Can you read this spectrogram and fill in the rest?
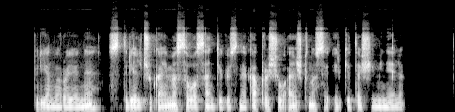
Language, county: Lithuanian, Vilnius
